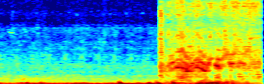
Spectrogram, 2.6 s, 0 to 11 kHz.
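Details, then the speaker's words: 1993 (possibly 1998) Pontiac Firebird that will not start. The starter churns at an even beat with no firing, and there is no spark at all. Coil powers and grounds and the crank sensor signal are to be checked next. "see there's no spark whatsoever coming out of that all right so no spark equals no spark"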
